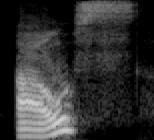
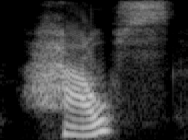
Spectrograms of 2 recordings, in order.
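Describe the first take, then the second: First: The word starts without any h sound. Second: The word starts with a clear h sound. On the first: "we usually say house" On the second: "If we're meant to say a word begin with H like house"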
